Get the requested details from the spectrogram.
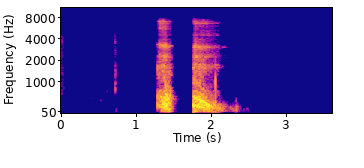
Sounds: Throat clearing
